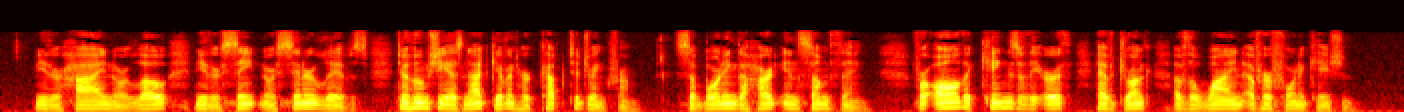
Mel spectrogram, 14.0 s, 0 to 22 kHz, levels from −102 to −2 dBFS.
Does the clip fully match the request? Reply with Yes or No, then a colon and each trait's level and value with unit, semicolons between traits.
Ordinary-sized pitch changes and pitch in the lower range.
Yes: average, 3.9 semitones; low, 105 Hz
